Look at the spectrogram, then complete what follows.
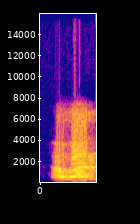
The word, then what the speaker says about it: hour: अवर में S silent है और ओ वावेल साउंड, इसलिए अवर से पहले एन यूज होगा.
